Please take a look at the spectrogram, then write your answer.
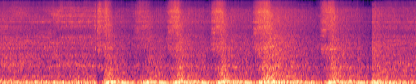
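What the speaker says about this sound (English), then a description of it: "I can show you the little bit of smoke it's got when I rev it up." An old abandoned Pontiac engine being revved repeatedly: a low rumbling idle with about six throttle blips of rising roar, moderately loud and close, no talk.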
